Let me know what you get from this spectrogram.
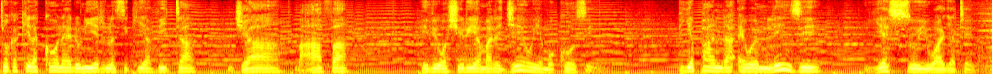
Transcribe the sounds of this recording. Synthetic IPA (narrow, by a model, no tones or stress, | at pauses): tɔkakilakɔnajaɗuniatunasikiavita | nd͡ʒaːmʔa̰afa | hivjiwaʃiɾiamalɛʄɛɔjamɔkɔzḭ | piʄapandaʔɛwɛm̩linzi | jɛsuiwaʄatɛna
